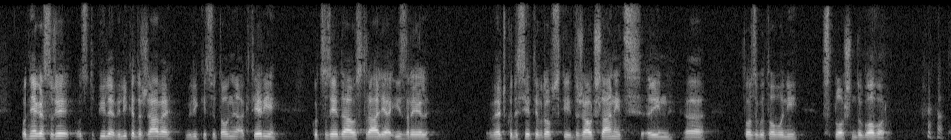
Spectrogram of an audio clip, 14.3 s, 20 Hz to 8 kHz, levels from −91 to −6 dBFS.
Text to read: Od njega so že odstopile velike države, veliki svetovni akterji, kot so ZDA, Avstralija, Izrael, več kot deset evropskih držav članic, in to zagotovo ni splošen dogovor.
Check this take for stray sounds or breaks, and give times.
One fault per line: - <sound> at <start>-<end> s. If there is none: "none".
- laugh at 13.8-14.2 s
